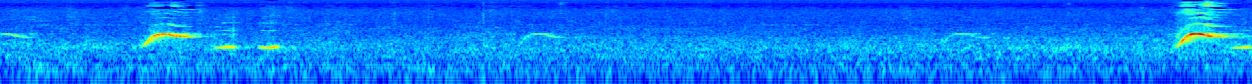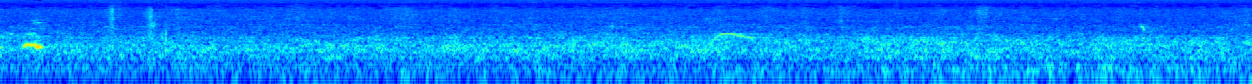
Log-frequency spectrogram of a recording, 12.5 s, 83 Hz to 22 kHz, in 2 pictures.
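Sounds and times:
Southern boubou whistled call: 0.0s - 1.5s, 2.6s - 2.9s, 5.9s - 6.5s
soft whistles: 0.0s - 1.5s, 5.9s - 6.5s.

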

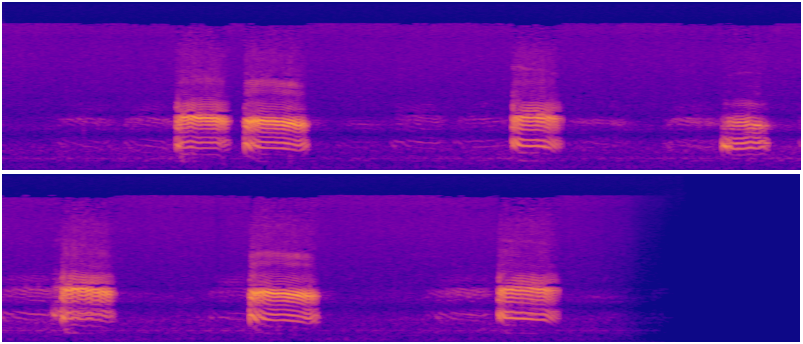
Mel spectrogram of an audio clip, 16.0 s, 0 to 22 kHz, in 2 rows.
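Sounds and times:
Eastern spadefoot chorus of buzzy moaning calls: 0.5s - 9.3s, 10.0s - 11.3s, 12.2s - 13.8s.

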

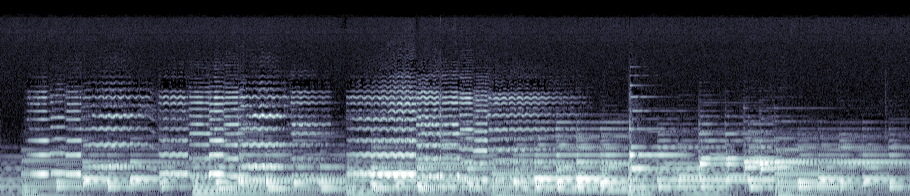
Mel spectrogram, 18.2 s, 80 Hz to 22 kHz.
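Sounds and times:
violin serenade: 0.0s - 18.1s.

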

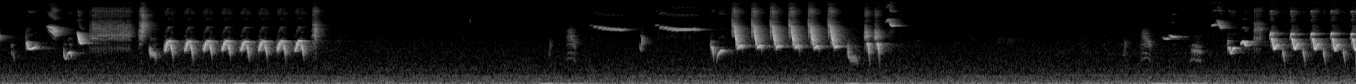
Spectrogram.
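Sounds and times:
Luscinia megarhynchos common nightingale song: 0.0s - 3.6s, 5.5s - 9.2s, 11.2s - 13.5s.

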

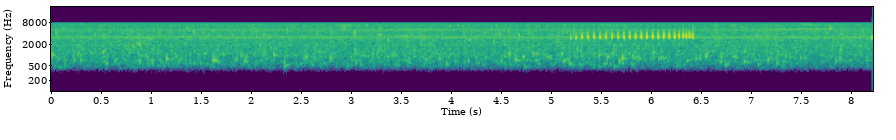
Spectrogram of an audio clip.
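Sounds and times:
male Atelopus franciscus advertisement call, high pulsed trill: 5.2s - 6.4s.

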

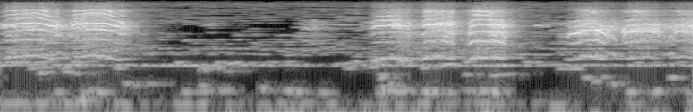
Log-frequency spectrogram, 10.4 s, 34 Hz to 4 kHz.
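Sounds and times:
Large-billed crow Corvus macrorhynchos cawing harshly: 0.0s - 2.2s, 4.5s - 10.3s.

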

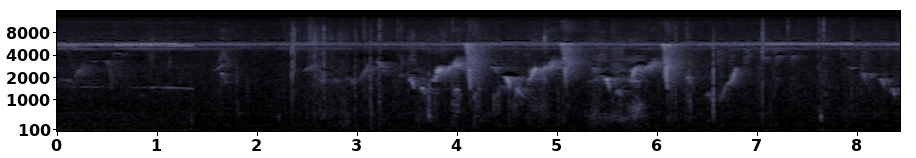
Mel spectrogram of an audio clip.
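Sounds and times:
Fiji whistler song: 0.0s - 1.8s, 2.5s - 7.4s.

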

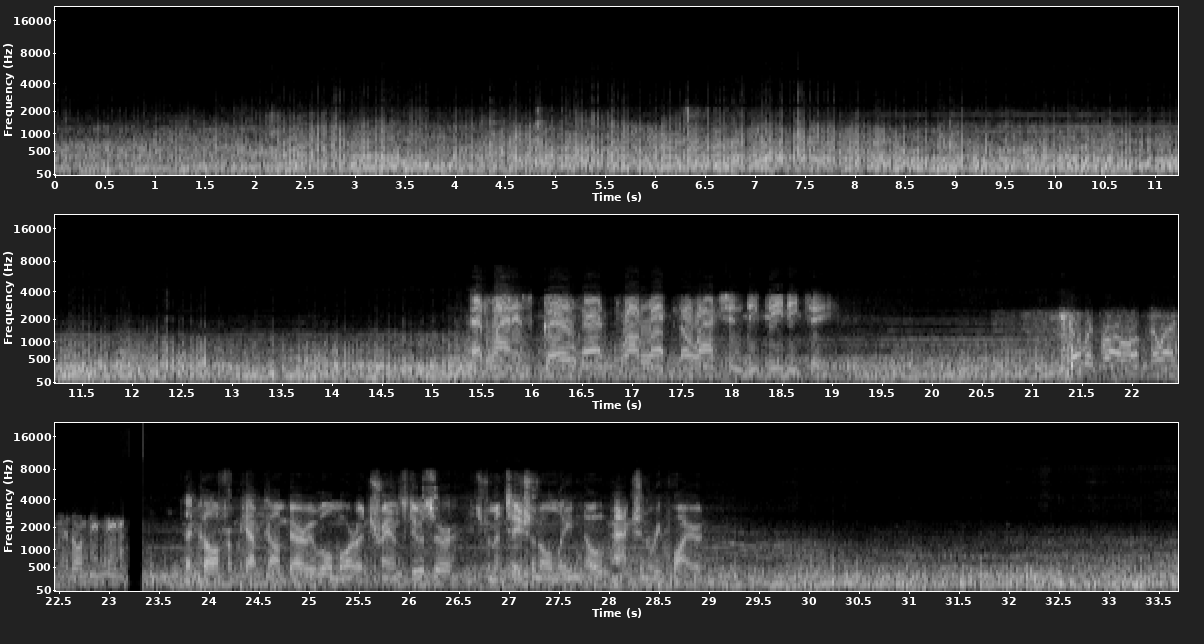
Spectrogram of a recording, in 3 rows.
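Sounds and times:
space shuttle main engines roaring during launch: 0.0s - 33.6s
radio-style voices: 15.4s - 19.0s, 21.2s - 23.2s, 23.8s - 28.8s
speech: 23.8s - 29.1s.

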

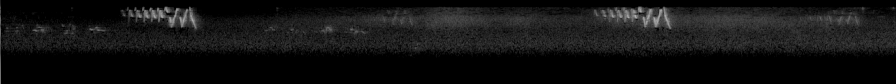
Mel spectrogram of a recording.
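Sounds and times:
soft faint bird notes: 0.0s - 2.0s
hiss: 0.0s - 8.9s
Chestnut-sided warbler Setophaga pensylvanica singing high rapid notes: 1.3s - 2.0s.

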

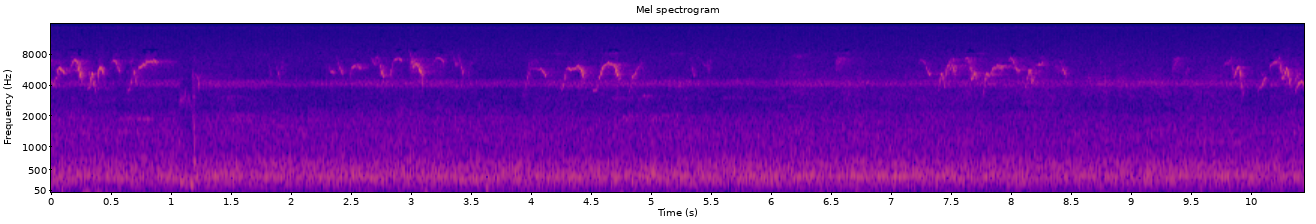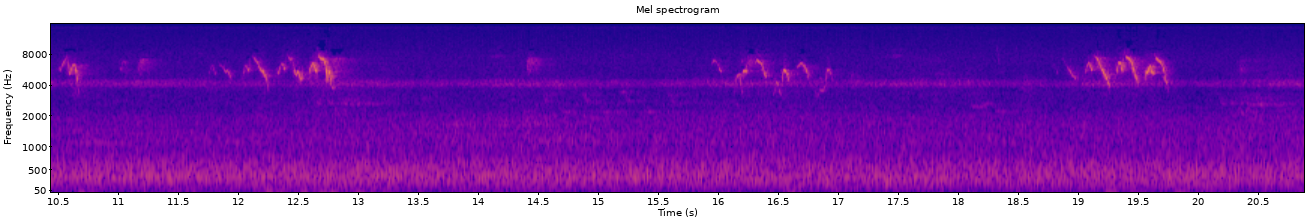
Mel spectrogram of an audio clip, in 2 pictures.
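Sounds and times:
American redstart song: 0.0s - 4.6s
steady background roar: 0.0s - 20.8s.

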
